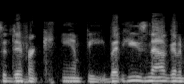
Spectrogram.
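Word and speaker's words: Campe: He's actually from Alabama, but his last name is spelled C-A-M-P-E, so it's a different Campy.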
